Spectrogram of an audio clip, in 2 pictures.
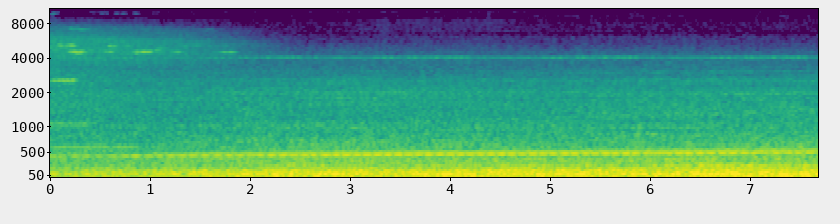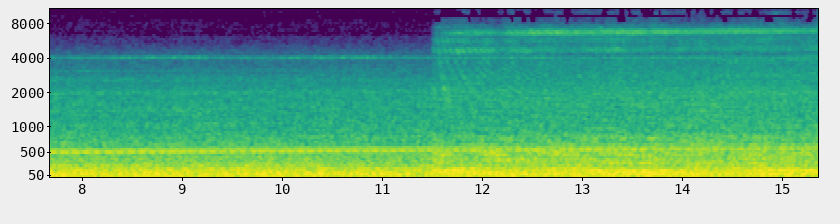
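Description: An electric train motor whines, rising slowly in pitch as the train speeds up.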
